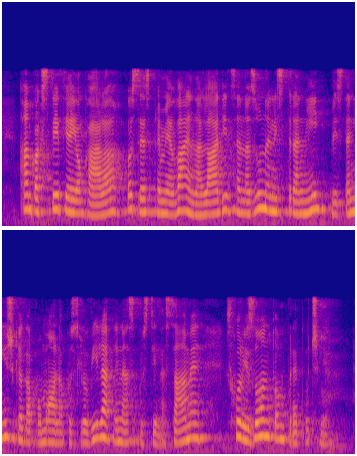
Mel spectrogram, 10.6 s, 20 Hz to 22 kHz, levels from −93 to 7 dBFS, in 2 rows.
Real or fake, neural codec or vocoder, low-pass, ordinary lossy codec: fake; codec, 16 kHz, 2 kbps, FunCodec, trained on LibriTTS, 25 frames a second; 7.2 kHz; none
